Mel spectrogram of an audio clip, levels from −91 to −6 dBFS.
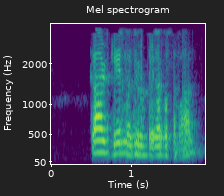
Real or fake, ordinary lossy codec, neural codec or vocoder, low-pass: fake; MP3, 32 kbps; vocoder, 22.05 kHz, 80 mel bands, HiFi-GAN; 3.6 kHz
